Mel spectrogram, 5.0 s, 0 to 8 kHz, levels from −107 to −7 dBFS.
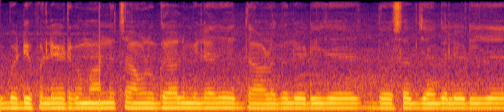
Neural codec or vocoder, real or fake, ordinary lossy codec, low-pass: none; real; MP3, 64 kbps; 7.2 kHz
